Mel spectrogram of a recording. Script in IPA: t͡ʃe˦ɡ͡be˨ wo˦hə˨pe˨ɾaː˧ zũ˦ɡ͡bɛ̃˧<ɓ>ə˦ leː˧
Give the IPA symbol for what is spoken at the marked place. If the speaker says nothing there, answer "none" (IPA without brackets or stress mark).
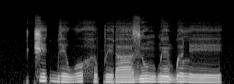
ɓ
